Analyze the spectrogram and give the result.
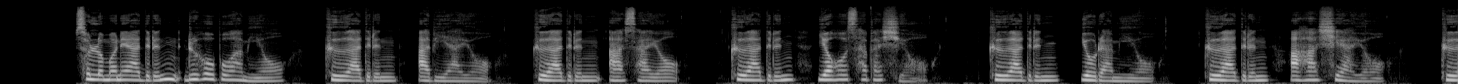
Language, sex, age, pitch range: Korean, female, 40-59, 175-210 Hz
